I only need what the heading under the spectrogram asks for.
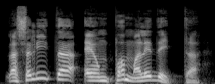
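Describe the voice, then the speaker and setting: A man voicing a grown male lawyer who talks with a phlegmatic, teasing calm. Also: high voice, moderate pace, voice pushed up. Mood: mocking calm.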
